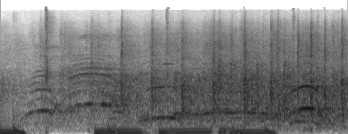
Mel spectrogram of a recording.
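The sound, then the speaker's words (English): A crowd applauds steadily for the Startup Bus finalists, dense clapping with cheering voices and a thumping bass-heavy music beat underneath throughout. “Let's give a big round of applause for our finalists.”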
